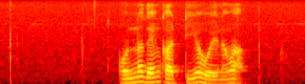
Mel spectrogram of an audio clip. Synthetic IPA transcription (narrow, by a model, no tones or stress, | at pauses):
onːəd̪ɛŋkaʈːijəɦojenəʋa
